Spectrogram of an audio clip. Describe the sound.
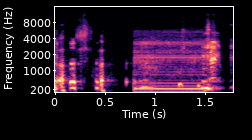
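A game buzzer is held down by a contestant during a quiz game, giving one harsh, steady, low-pitched electronic drone that lasts under a second, right after a few quick words of talk.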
